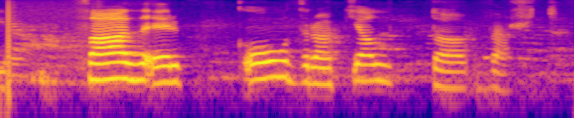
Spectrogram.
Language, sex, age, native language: Icelandic, male, 9, English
